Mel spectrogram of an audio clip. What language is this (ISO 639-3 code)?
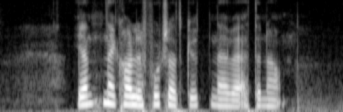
nor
